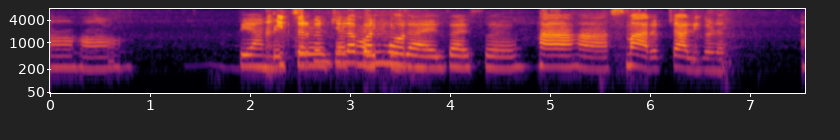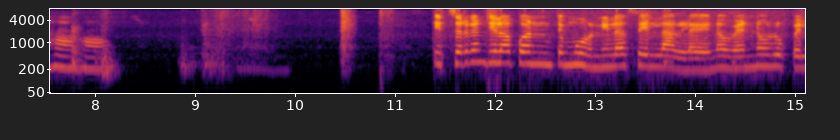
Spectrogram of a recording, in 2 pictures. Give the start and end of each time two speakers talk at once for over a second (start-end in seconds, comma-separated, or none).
2.3-3.8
